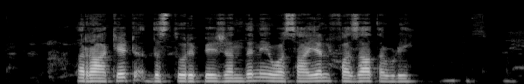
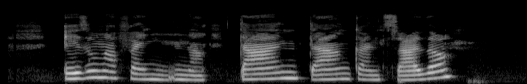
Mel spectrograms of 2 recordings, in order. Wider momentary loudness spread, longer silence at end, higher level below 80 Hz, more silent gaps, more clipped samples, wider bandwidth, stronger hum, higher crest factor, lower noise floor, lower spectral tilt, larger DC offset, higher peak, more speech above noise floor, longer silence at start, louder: about the same, 8 LU vs 9 LU; about the same, 0.7 s vs 0.7 s; first, -64 dBFS vs -70 dBFS; neither; neither; about the same, 11.5 kHz vs 11.5 kHz; neither; about the same, 18 dB vs 18 dB; about the same, -55 dBFS vs -55 dBFS; about the same, -4.5 dB/octave vs -4 dB/octave; neither; first, -2 dBFS vs -6 dBFS; about the same, 35 dB vs 33 dB; first, 0.8 s vs 0.65 s; about the same, -21 LUFS vs -22 LUFS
